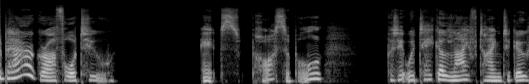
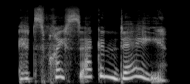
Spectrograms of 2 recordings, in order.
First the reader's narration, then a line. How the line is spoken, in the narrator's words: I whined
